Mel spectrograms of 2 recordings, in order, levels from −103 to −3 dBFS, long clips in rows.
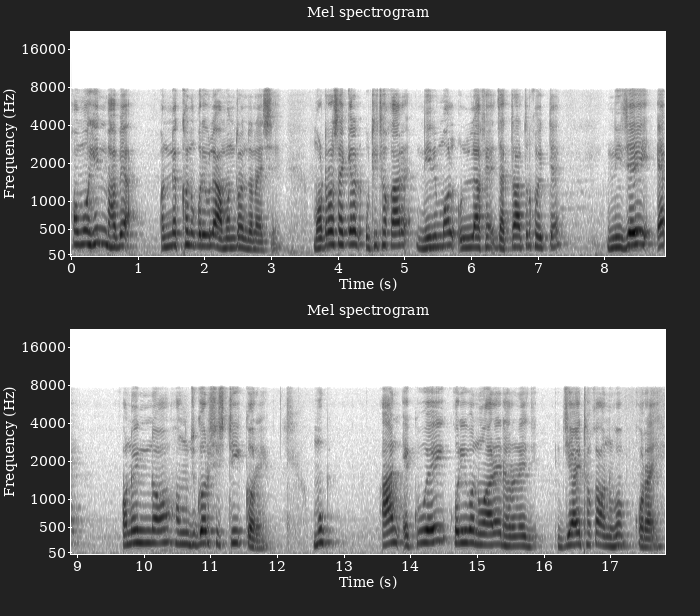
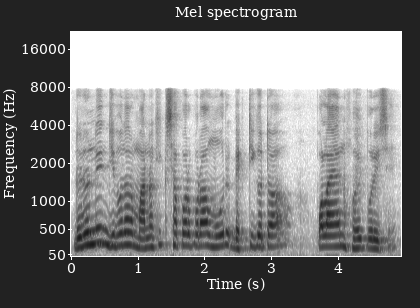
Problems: constant background noise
